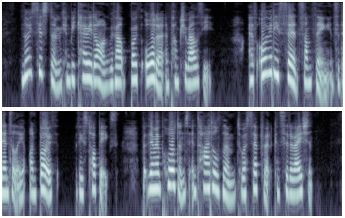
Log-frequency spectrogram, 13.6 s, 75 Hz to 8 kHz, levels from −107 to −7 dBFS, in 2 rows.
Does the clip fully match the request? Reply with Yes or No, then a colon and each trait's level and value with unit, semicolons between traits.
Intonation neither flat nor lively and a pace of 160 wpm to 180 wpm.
No: average, 4.0 semitones; slow, 135 wpm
